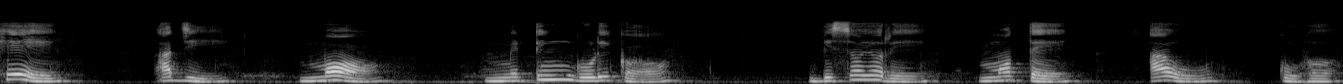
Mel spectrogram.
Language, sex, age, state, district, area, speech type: Odia, male, 18-30, Odisha, Rayagada, rural, read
